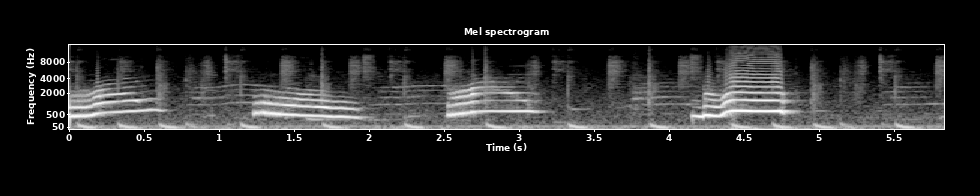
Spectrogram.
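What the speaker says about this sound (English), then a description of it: "My cat's meowing." A pet cat meows several times, with drawn-out, rising and falling calls and one louder, higher cry near the end. Low rhythmic thumps run steadily underneath.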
